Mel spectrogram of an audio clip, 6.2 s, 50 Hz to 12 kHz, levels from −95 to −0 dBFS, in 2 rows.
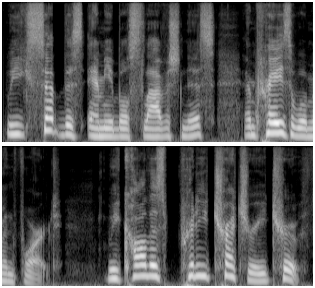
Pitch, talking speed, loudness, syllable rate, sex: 165 Hz, 165 wpm, -20 LUFS, 5.1 syllables/s, male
